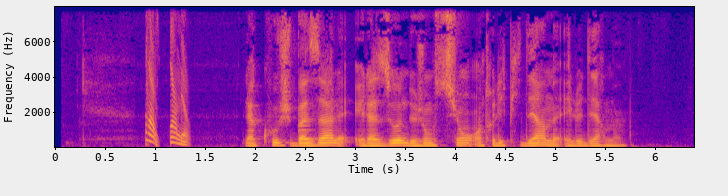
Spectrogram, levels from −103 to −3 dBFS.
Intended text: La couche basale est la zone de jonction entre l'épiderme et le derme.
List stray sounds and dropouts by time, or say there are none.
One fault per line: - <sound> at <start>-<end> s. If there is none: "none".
- chirp at 0.9-1.4 s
